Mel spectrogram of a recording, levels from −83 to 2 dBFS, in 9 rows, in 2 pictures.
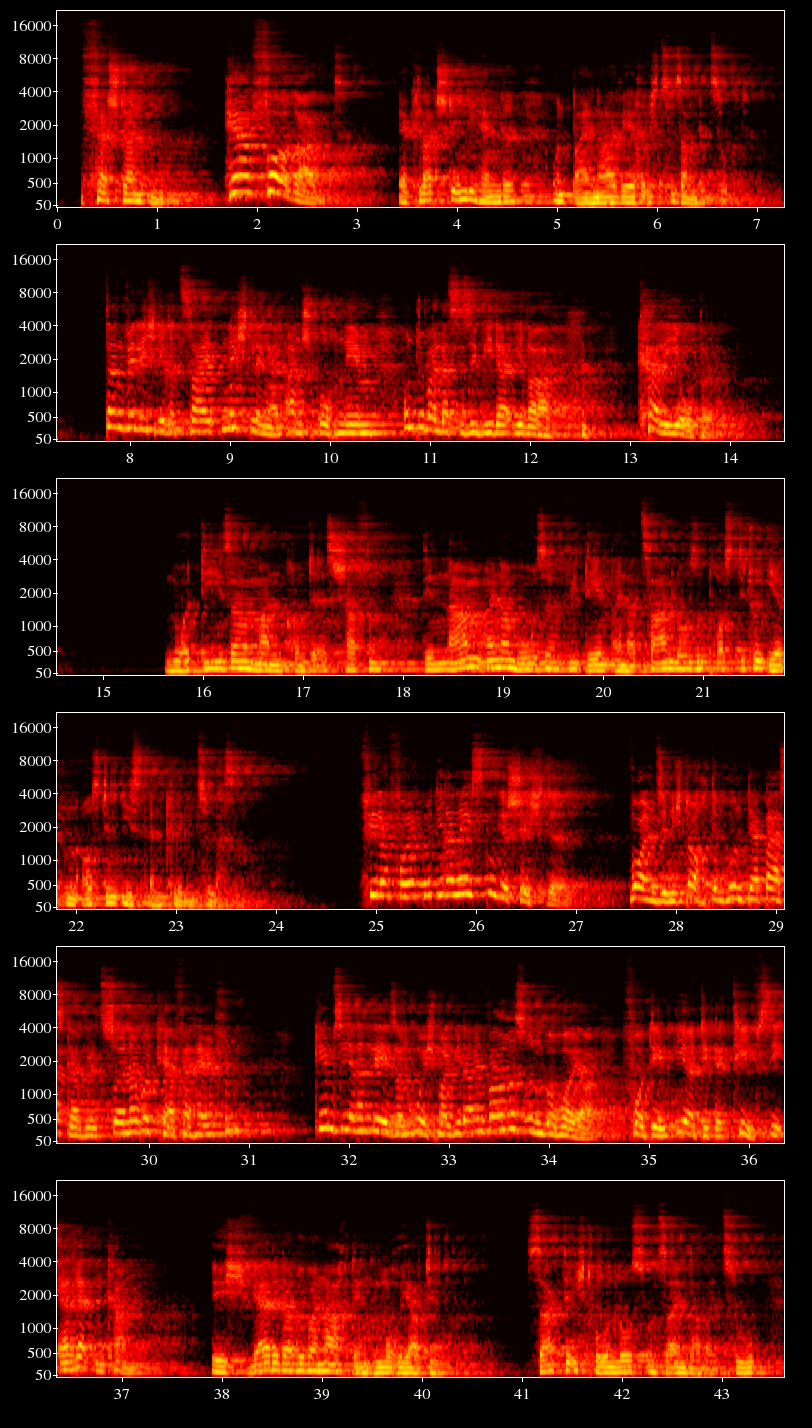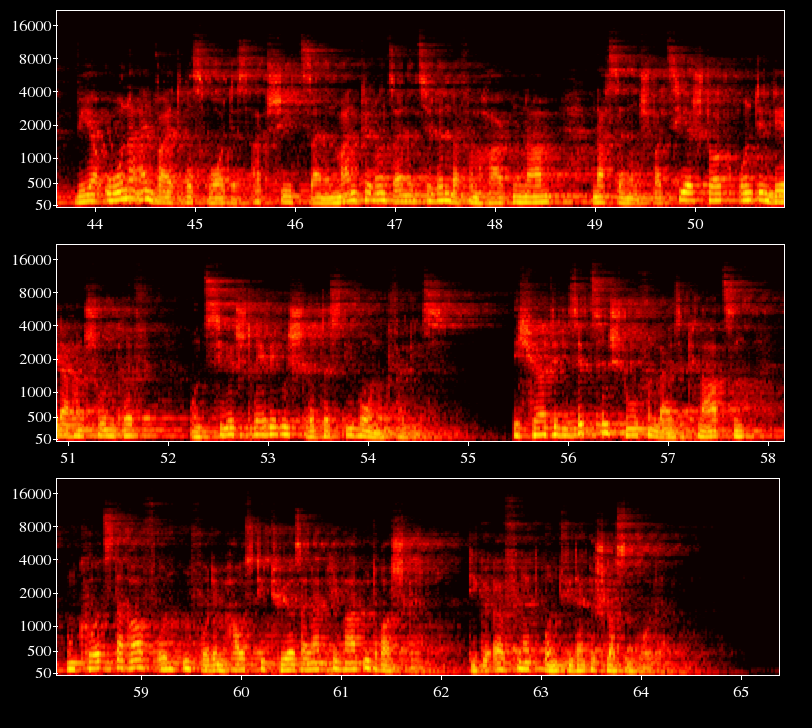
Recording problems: room echo; noticeable; dies away in 1.5 s
off-mic speech; somewhat distant

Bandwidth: 18.5 kHz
